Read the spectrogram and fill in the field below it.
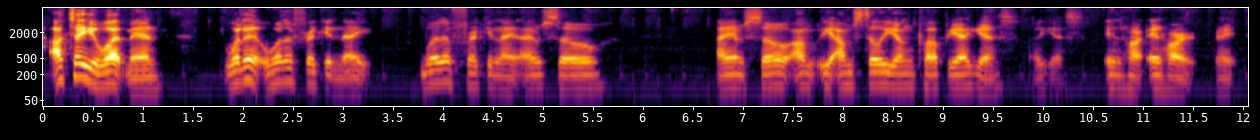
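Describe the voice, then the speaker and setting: A forty-something man hosting his own stream, talking in a loose, joking ramble that keeps stalling on fillers and restarts. His voice sits a little low for a man, with faint music underneath. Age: 40s. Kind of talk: casual chat.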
